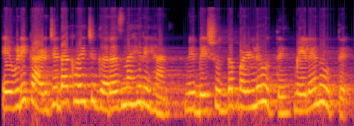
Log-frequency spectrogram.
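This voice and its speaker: A woman voicing a defiant, sharp-tongued young woman in a storybook reading, speaking coldly. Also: on the high side, normal speed, natural voice. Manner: cold and defiant. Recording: long reverb on the voice.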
